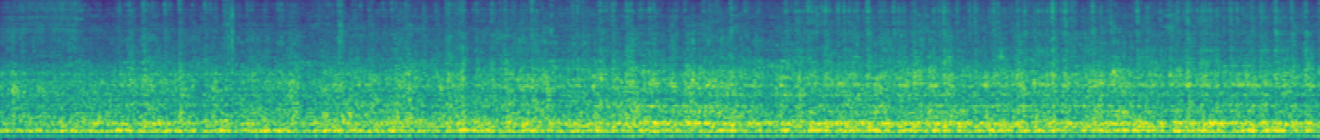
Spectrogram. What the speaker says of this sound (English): And you have to do this in a drill press.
